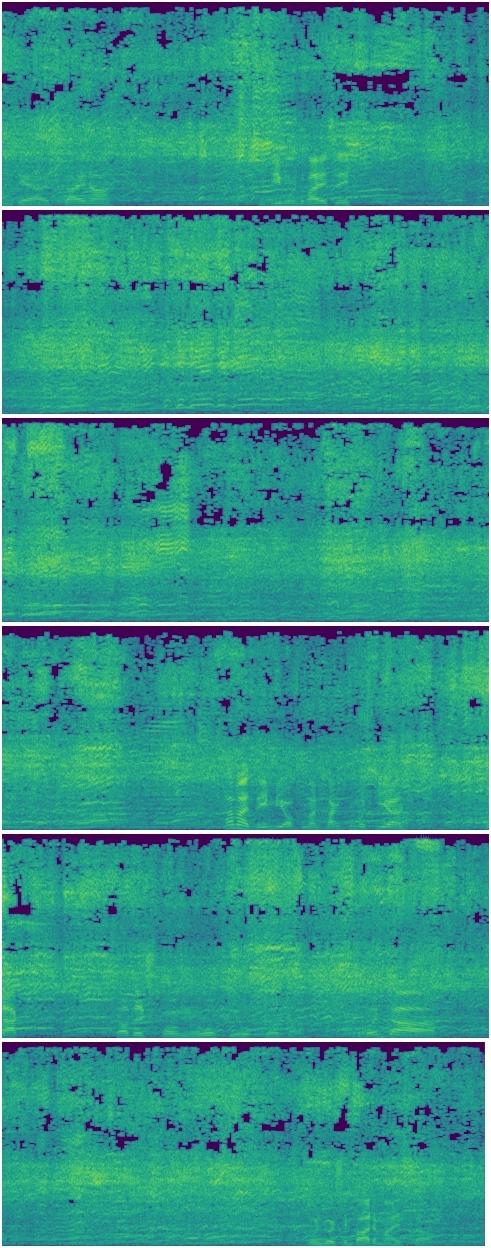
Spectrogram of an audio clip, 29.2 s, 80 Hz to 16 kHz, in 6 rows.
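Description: Nitro-engined 1/8 scale RC buggies scream, their pitch rising and falling as they race around a track.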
